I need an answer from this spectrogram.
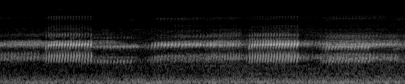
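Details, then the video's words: Night chorus of gray treefrogs in Houston, Texas, in April 2020: overlapping buzzy trills, each about half a second long, from several frogs calling in turn, leaving hardly a gap between them. "Gray Tree Frogs Chorus"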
